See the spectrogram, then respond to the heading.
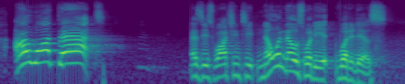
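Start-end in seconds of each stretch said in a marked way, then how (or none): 0.2-1.3 mock childlike scream, much higher, louder and slower. Recalling a baby brother watching tv commercials, imitating his scream. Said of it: "scream at the top of his lungs".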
